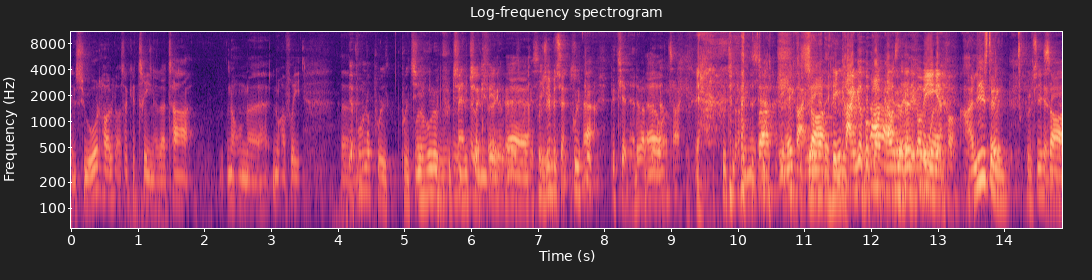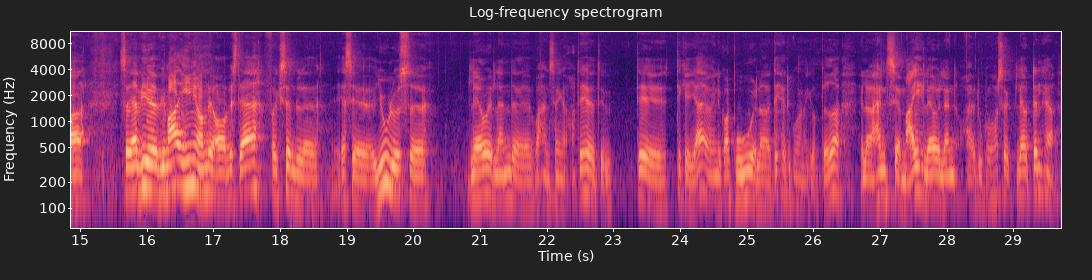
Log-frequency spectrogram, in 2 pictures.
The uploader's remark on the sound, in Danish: Episode 43 er optaget under vores tur til Århus i februar og er selvfølgelig optaget i boxen det handler om, nemlig CrossFit Aros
